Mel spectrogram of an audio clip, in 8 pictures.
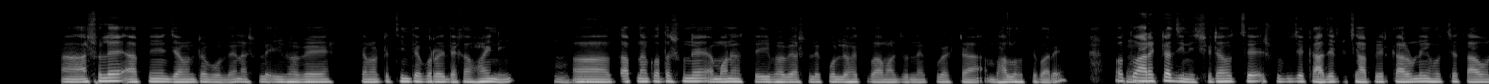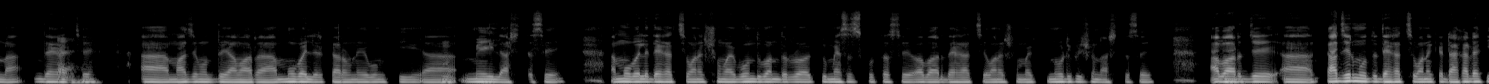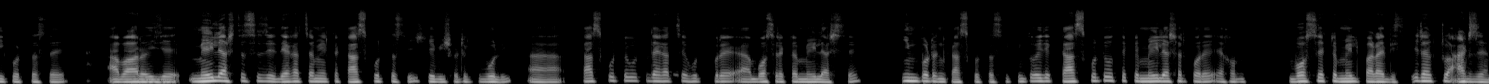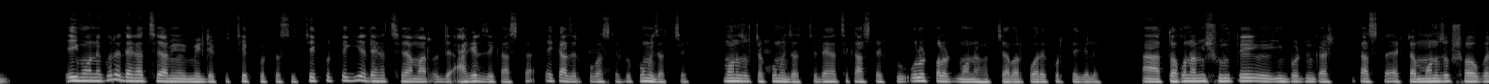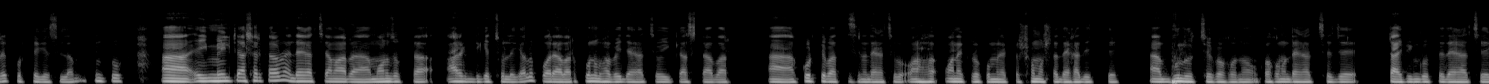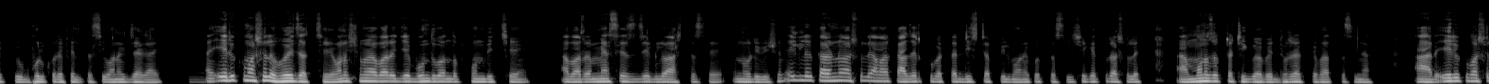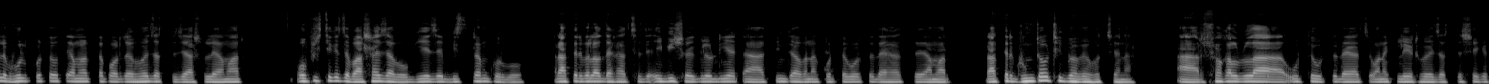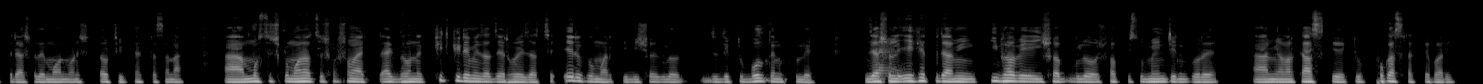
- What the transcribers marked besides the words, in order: tapping; other noise; "নোটিফিকেশন" said as "নোটিভেশন"; unintelligible speech; other background noise; in English: "মেইনটেইন"
- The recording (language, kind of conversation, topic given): Bengali, advice, কাজের সময় কীভাবে বিভ্রান্তি কমিয়ে মনোযোগ বাড়ানো যায়?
